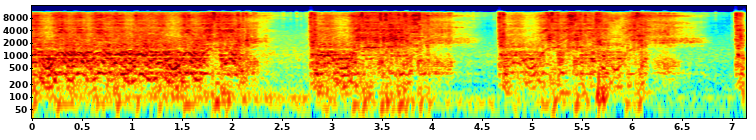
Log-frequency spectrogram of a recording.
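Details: GMC 305 V6, first start in years, vacuum advance port plugged: engine cranks and catches in loud bursts, then sags and dies each time; ignition timing appears out.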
